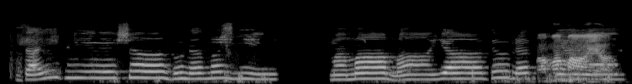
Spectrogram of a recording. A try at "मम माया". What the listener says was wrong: मम माया, ममा माया नहीं, मम माया।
